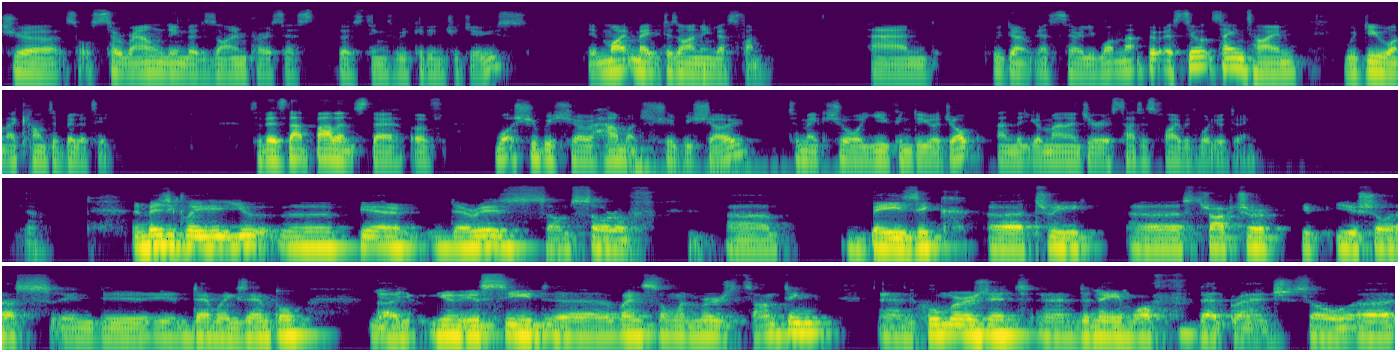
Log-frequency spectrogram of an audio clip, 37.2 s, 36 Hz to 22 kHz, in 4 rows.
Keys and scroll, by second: 23.8 super+Tab, 24.7 a, 28.6 super+Tab.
